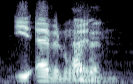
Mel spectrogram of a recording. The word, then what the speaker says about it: Evan: ever wins evan yeah evan evan like even uh spelled like even colin everwind um uh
